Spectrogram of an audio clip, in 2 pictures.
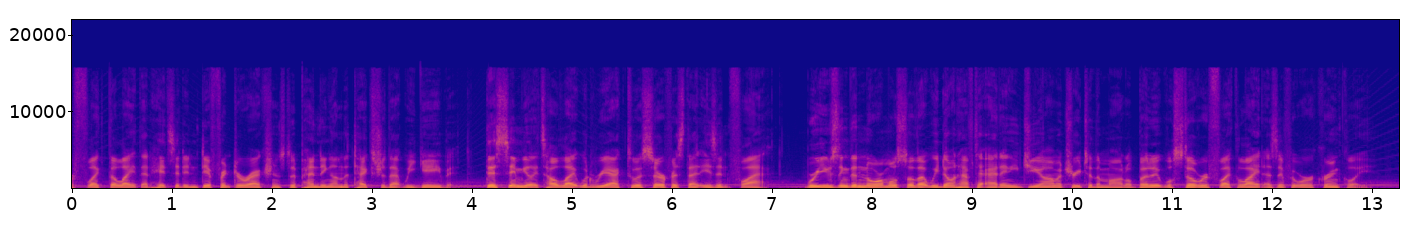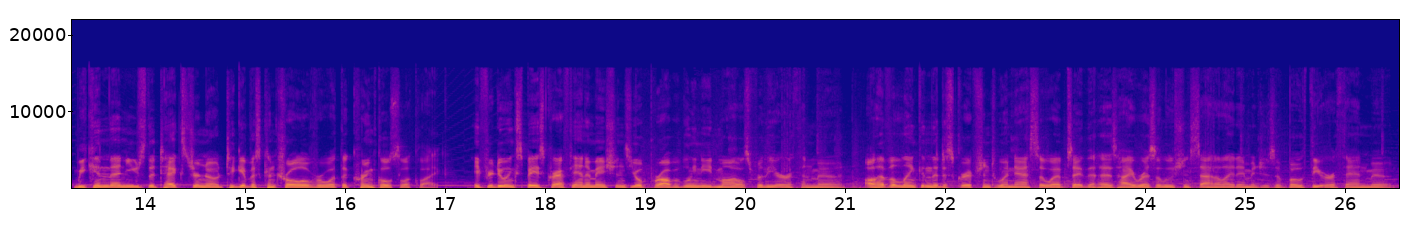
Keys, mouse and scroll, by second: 0.2 click, 0.8 click, 1.4 shift+a, 3.9 ctrl+shift+click, 5.0 shift+middle click, 8.8 g, 12.3 click, 12.4 Tab, 12.6 1, 13.0 click, 13.2 g, 14.9 click, 15.8 click, 16.4 click, 16.9 click, 17.2 click, 17.3-18.6 drag.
